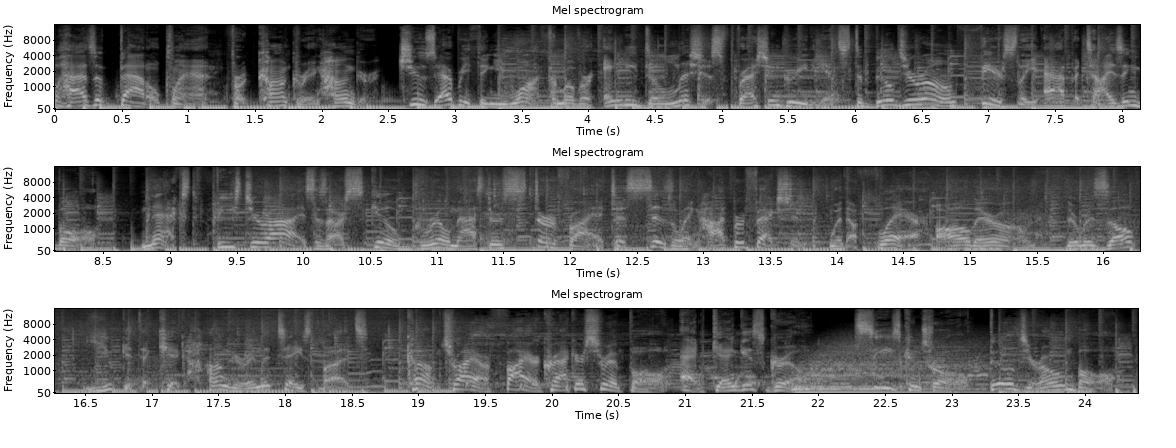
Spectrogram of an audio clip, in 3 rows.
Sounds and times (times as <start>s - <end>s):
Music: 0.0s - 24.4s
Speech: 0.0s - 24.4s.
